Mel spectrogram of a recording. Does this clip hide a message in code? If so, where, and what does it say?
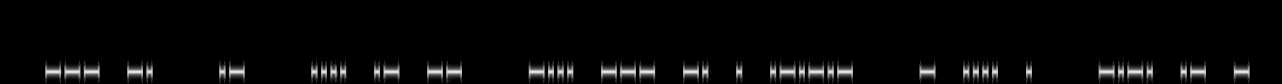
Yes: Morse code from 0.5 to 12.5 s, heard as a keyed tone, about 25 wpm, spaced as for 18 wpm, 590 Hz. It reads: ON A HAM BONE. THE CAT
